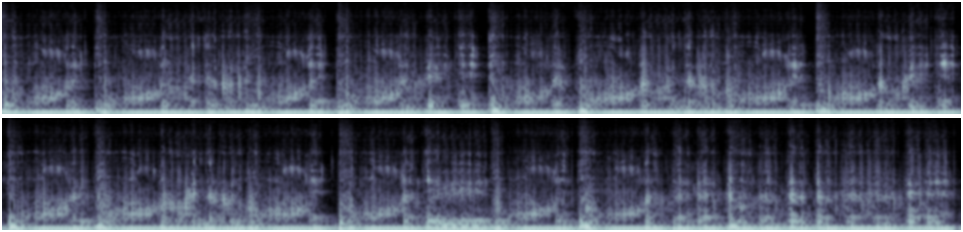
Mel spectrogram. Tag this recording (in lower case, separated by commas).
music, musical instrument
